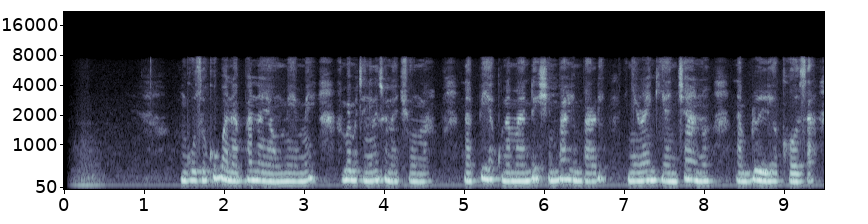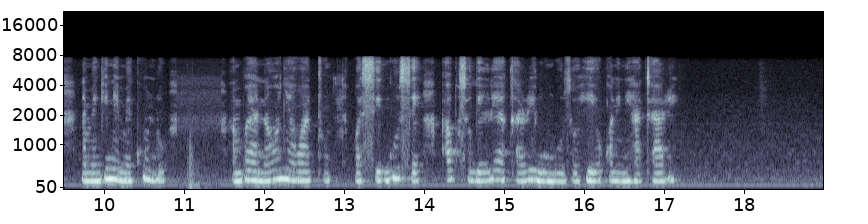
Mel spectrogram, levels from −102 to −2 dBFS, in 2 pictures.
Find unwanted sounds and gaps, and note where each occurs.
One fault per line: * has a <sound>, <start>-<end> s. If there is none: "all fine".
* has a thud, 11.0-11.4 s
